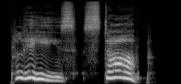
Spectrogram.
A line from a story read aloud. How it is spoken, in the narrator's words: gasped, dramatically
